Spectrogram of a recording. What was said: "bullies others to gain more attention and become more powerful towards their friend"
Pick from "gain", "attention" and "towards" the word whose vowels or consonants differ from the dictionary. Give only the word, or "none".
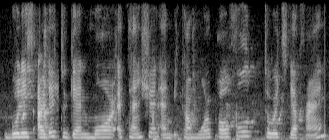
towards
